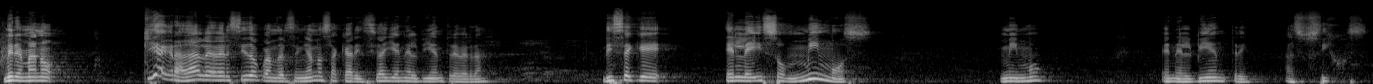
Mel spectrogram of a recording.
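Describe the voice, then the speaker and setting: A man preaching a sermon to his congregation, animated, asking them questions and bursting into shouts. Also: on the high side, measured pace, long pauses. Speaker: pastor. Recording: echoey church hall, live stream.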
